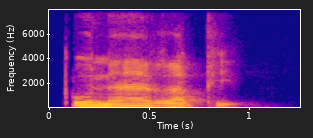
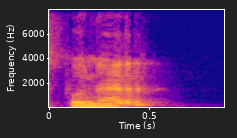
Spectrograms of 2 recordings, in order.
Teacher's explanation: The visarga in the word punaha changes to ir when it joins api. So that ir plus a becomes ra.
